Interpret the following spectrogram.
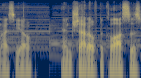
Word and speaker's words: Ico: and 102 um Eco I think it's pronounced Eco not Ico and Shadow of the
